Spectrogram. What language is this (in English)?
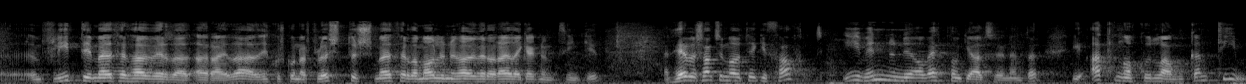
Icelandic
